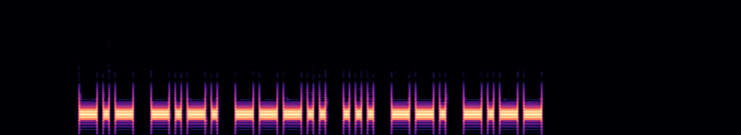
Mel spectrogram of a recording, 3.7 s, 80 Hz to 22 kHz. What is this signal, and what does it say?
Morse code, heard as a keyed tone, about 40 wpm, 700 Hz. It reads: KC8SGY
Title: USA Call Signs Repeated 2x 40wpm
